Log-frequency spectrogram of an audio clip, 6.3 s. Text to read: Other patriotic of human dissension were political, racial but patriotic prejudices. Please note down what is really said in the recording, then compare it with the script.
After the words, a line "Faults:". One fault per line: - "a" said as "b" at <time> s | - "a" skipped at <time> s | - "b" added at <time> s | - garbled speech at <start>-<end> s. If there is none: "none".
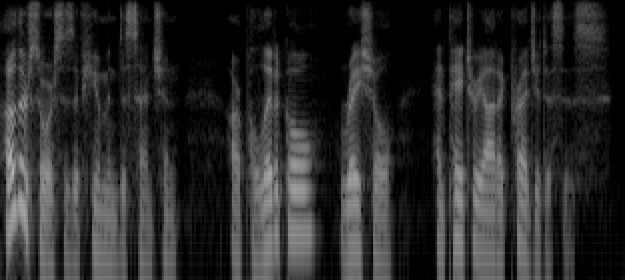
Other sources of human dissension are political, racial and patriotic prejudices.
Faults:
- "patriotic" said as "sources" at 0.3 s
- "were" said as "are" at 2.3 s
- "but" said as "and" at 4.3 s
